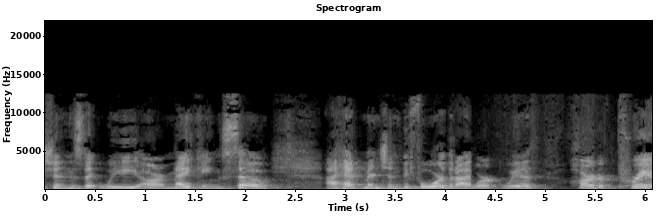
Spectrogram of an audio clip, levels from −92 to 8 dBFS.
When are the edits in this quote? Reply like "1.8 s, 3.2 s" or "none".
4.2 s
